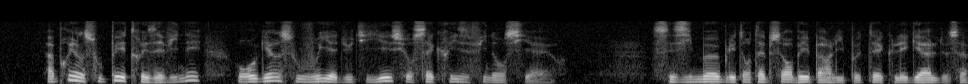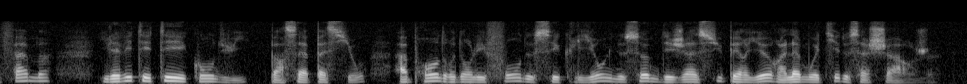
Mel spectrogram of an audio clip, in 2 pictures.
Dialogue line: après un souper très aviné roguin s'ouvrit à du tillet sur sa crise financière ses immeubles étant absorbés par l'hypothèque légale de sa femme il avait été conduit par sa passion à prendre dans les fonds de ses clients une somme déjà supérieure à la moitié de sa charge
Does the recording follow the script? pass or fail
pass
